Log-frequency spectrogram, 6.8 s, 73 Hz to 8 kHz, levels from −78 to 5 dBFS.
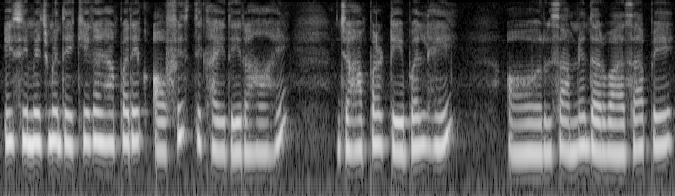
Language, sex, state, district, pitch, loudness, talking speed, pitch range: Hindi, female, Rajasthan, Jaipur, 240 Hz, -14 LUFS, 185 wpm, 215-270 Hz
